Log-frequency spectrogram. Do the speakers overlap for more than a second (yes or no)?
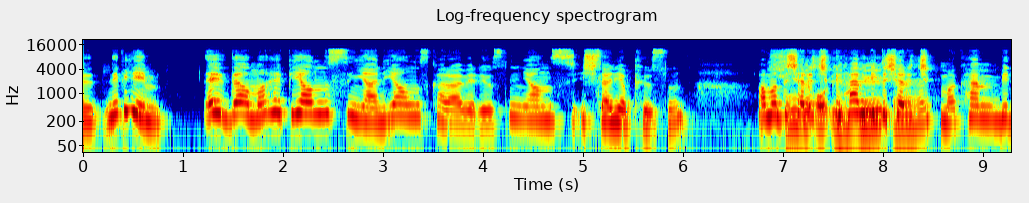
yes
